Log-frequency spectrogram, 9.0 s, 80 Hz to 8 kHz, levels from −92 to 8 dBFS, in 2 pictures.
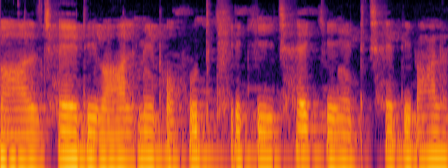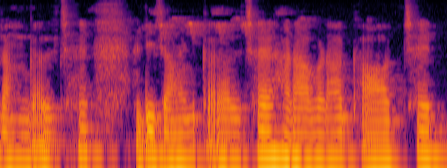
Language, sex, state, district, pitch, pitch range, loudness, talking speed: Maithili, male, Bihar, Samastipur, 110 Hz, 105-110 Hz, -20 LUFS, 120 wpm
